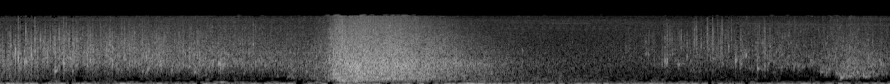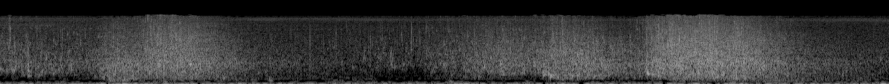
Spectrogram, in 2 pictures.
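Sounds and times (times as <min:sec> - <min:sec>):
pebble shoreline: 0:00.0 - 0:17.7.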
